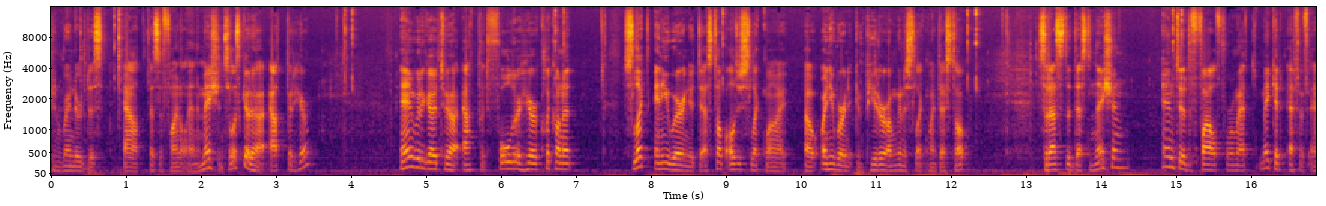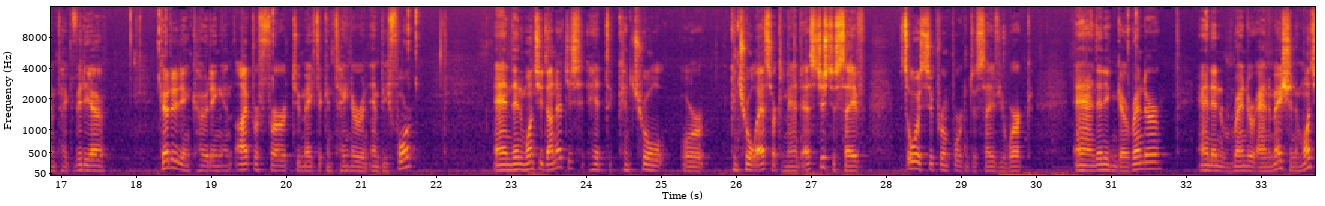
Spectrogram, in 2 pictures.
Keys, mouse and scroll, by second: 0.2 scroll down 2, 0.5 shift+middle click, 0.8-1.5 scroll up 1, 3.9 click, 6.7 click, 14.9 click, 18.2 click, 18.5-19.6 scroll down 2, 19.6 click, 19.6-21.3 scroll down 2, 26.6-26.9 ctrl+s, 31.2 click.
